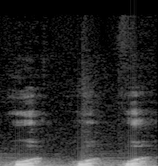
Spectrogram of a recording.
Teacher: we end ow in pretty much the same position that we end ooh and oh right it's like a small W a small whoop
